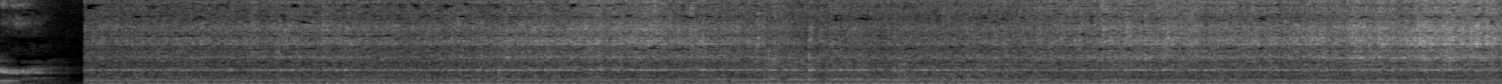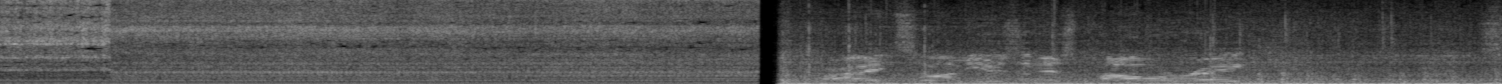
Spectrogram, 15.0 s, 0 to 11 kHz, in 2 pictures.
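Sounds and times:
rake scraping gravel: 0:00.4 - 0:08.1
diesel engine running: 0:00.4 - 0:15.0.

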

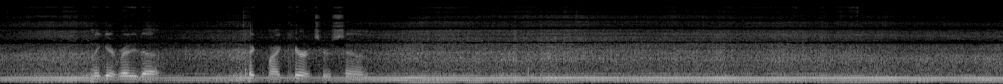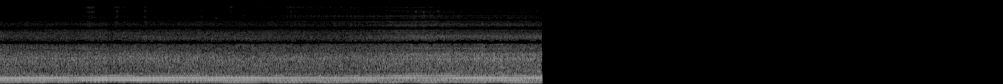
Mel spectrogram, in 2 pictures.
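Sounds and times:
engine humming steadily: 0:00.0 - 0:15.5.

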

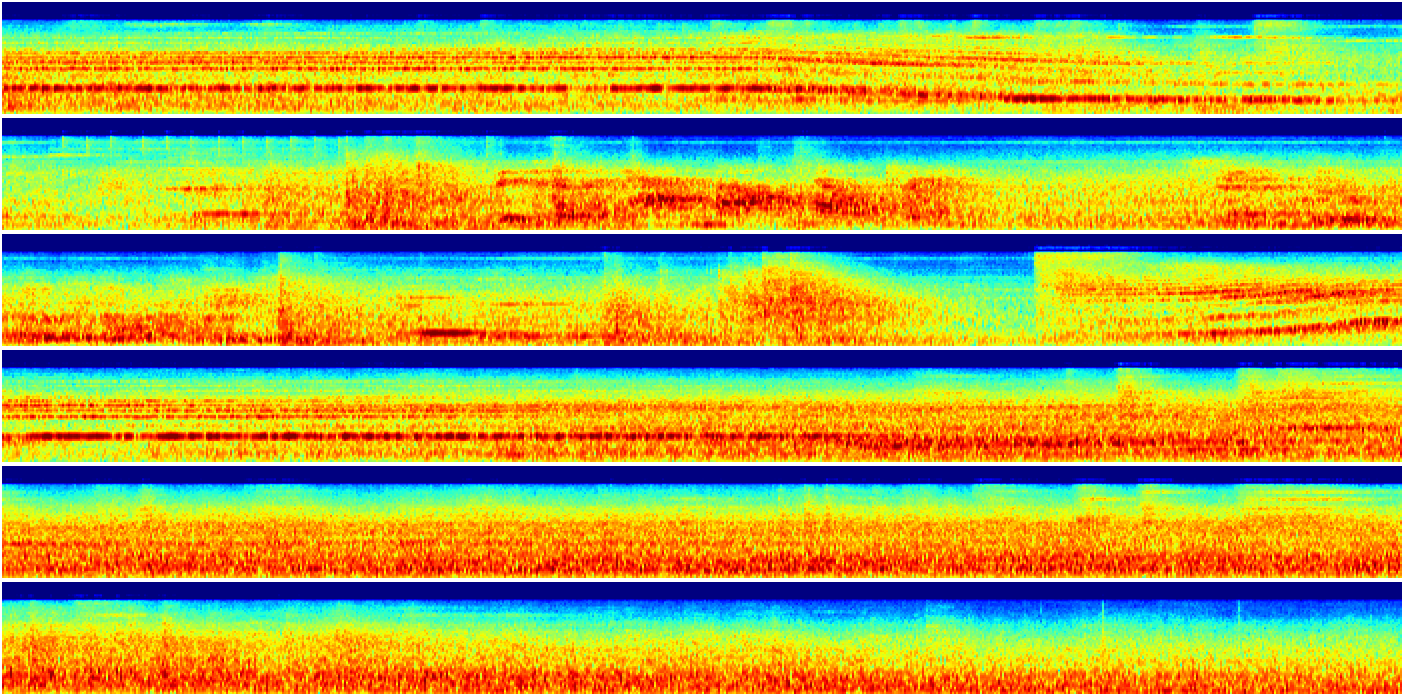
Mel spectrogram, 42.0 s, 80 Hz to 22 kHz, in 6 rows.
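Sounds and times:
train cars rumbling: 0:00.0 - 0:19.6.

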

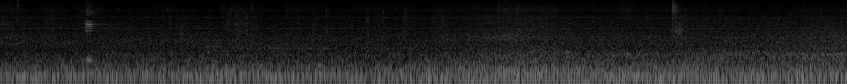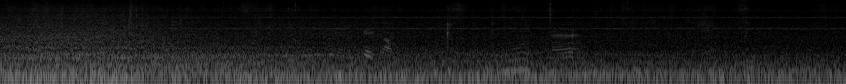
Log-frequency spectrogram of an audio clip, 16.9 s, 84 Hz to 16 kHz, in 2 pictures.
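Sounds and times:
low outdoor rumble: 0:00.0 - 0:16.9.

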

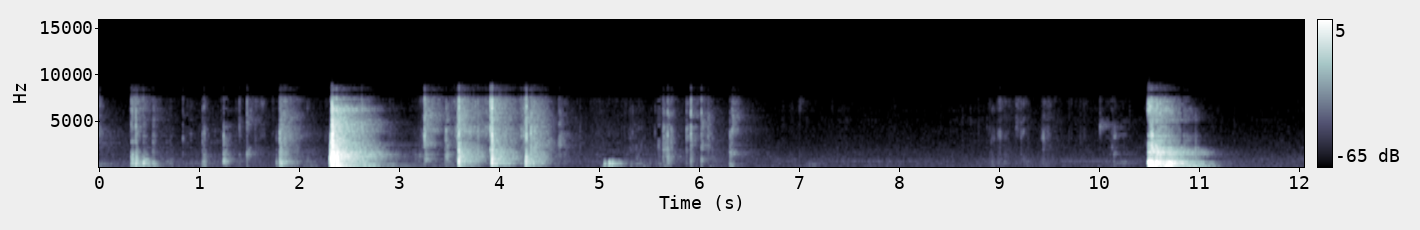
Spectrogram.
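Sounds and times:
cards being shuffled: 0:03.2 - 0:04.8.

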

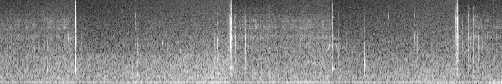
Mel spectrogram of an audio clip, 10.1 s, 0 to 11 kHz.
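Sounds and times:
faint ticks: 0:00.0 - 0:01.8, 0:02.6 - 0:03.4, 0:04.2 - 0:10.0
faint background noise: 0:00.0 - 0:10.0
sharp clicks: 0:01.4 - 0:01.8, 0:04.3 - 0:05.5, 0:06.6 - 0:08.4, 0:09.1 - 0:09.8.

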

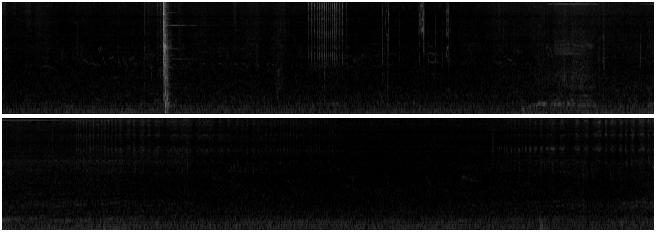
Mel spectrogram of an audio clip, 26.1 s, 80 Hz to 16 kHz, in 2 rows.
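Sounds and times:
sharp click: 0:02.8 - 0:03.8.

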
